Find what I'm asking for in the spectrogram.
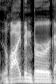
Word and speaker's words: Liebenberg: So you have guys like, I probably mispronounced his name before because it's very Germanic, but it's Liebenberg out of Pretoria, Africa.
